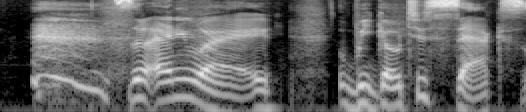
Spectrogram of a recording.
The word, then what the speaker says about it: CeX: For context, it is spelled CEX. It's like electronic exchange, but I don't know why they call it Sex.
